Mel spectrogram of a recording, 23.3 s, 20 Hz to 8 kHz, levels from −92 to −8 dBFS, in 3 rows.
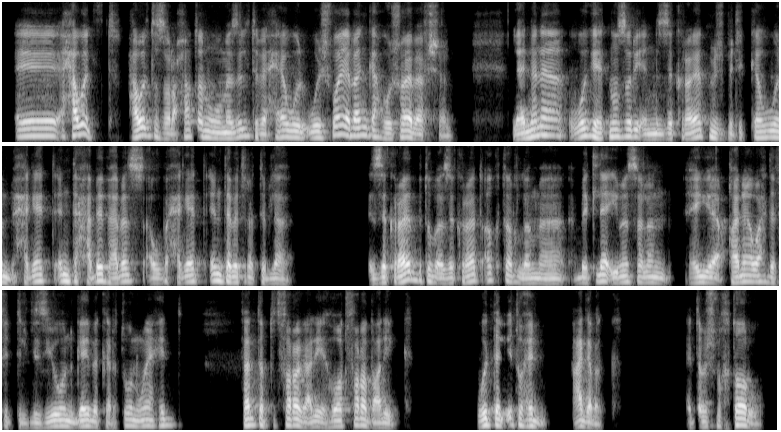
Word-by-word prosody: آآ، 160 +1 +3
حاولت، 180 +3 +1
حاولت 160 -3 +3
صراحةً 135 +5 -3
وما 115 -6 +2
زلت 150 +7 -3
باحاول، 130 +5 0
وشوية 130 +10 +2
بانجح 165 -7 +1
وشوية 135 +6 +3
بافشل، 80 -5 -2 0.6
لإن 110 +6 +3
أنا 170 +1 +2
وجهة 145 -5 +3
نظري 150 -2 +1
إن 100 +1 0
الذكريات 105 +7 0
مش 105 -5 -2
بتتكوّن 125 +2 -1
بحاجات 135 +2 -3
أنت 130 -1 +1
حاببها 145 +2 +2
بس، 135 +1 -1
أو 100 -1 -3
بحاجات 125 +5 -2
أنت 145 -1 +3
بترتّب 115 -4 -1
لها، 95 -3 -4 0.8
الذكريات 110 - +4
بتبقى 135 -9 -1
ذكريات 120 +7 -1
أكتر 145 -5 -4
لمّا 95 -1 -1
بتلاقي 110 +1 0
مثلًا 115 -3 -2 0.2
هي 110 +2 +1 0.2
قناة 120 +4 +2
واحدة 125 -4 0
في - - -16
التلفزيون، 100 +5 -1
جايبة 120 -2 +3
cartoon - - -11
واحد 130 +4 -4 0.6
فأنت 130 +2 +2
بتتفرّج 135 +2 +1
عليه، 105 -3 0
هو 110 +5 +1
اتفرض 130 -1 0
عليك، 90 -2 -4 0.6
وأنت - - +3
لقيتُه - - -1
حلو - - -1 0.3
عَجَبك، - - -1 0.7
أنت - - -5
مش 105 - -5
مختارُه 130 - +2
125 Hz, 145 wpm, -23 LUFS, 105-140 Hz, 0.8 s, الذكريات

